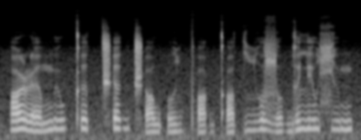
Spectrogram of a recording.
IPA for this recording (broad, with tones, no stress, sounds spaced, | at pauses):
ɒ˧ ɭ ɜ˨ m ʉ˧ w kʼ ə˦˨ t t͡ʃʼ ɜ˦ ɡ t͡ʃʼ ɒ˨ w ʔ o˨ ʎ pʼ ɒ˨ ɡ kʼ ɒ˨ t ʎ o˧ ɮ o˨ ɡ ə˦ lʲ ə˦ w ɕ ʉ˦ m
